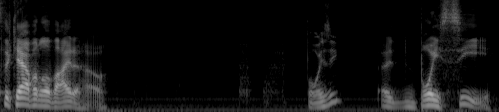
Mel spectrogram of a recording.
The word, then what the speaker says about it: Boise: Boise is the real way to pronounce it, apparently. Boise. Not Boise, but Boise.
